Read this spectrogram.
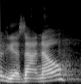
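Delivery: normal talking voice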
